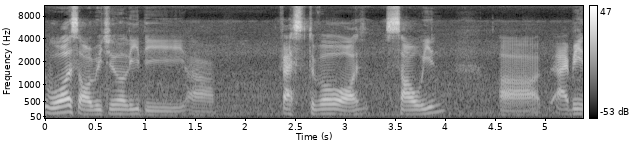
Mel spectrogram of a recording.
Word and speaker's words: Samhain: It was originally the festival or Sow-in. I mean, it's pronounced as Samhain by some people, but it's actually Sow-in according to the Celtic pronunciation in the Celtic, Irish Celtic tradition.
